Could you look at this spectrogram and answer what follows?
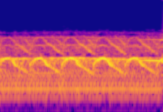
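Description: A wailing car siren from a radio drama sweeps up and down rapidly in a steady, repeating cycle, loud and continuous with no talk over it.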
